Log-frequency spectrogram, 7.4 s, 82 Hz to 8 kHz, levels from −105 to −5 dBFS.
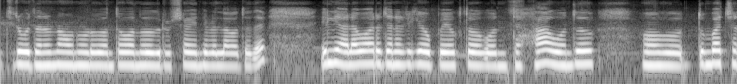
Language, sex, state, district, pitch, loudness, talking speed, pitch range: Kannada, female, Karnataka, Dakshina Kannada, 230 Hz, -14 LUFS, 115 wpm, 230-245 Hz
